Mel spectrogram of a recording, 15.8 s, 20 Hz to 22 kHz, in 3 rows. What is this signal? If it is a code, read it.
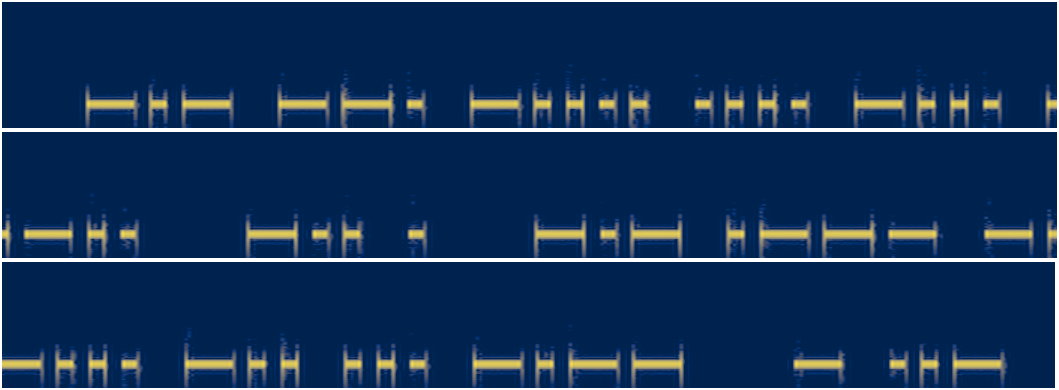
Morse code, heard as a keyed tone, about 15 wpm, 700 Hz. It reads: KG6HBL DE KJ7DSY TU
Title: K1USN SST QSO Practice 15wpm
